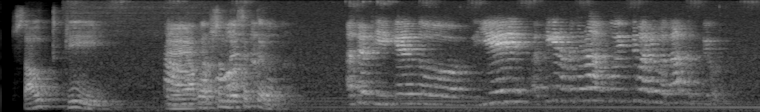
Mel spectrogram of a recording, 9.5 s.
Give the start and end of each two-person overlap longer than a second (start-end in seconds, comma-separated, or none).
2.1-3.4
